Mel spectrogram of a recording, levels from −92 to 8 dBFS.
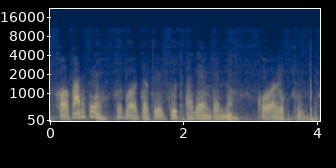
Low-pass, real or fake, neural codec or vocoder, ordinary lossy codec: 10.8 kHz; fake; codec, 24 kHz, 3 kbps, HILCodec; none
